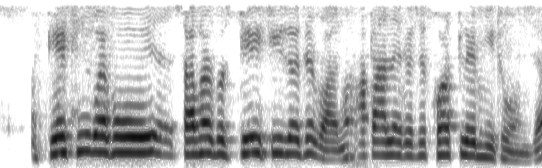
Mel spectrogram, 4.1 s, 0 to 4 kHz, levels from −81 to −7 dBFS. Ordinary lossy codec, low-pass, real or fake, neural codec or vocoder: MP3, 32 kbps; 3.6 kHz; fake; codec, 16 kHz, 2 kbps, X-Codec, HuBERT features, trained on balanced general audio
